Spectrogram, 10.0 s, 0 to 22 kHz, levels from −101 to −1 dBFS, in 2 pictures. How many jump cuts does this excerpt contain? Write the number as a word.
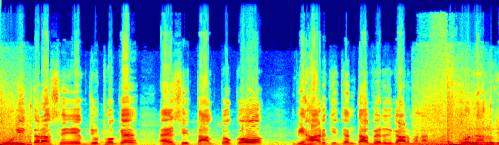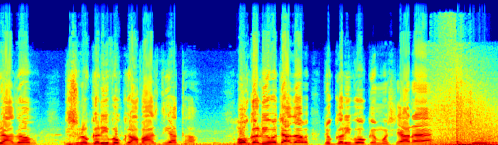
one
